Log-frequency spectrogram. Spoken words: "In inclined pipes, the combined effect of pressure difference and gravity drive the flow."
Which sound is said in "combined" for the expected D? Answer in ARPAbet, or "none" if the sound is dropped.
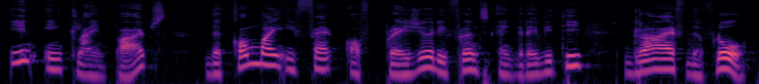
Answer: none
